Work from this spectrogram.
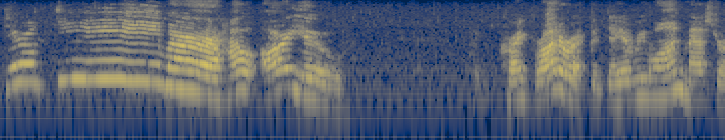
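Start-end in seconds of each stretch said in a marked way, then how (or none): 0.1-3.4 drawn-out excited greeting. Real, not acted. Greeting viewer in chat.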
